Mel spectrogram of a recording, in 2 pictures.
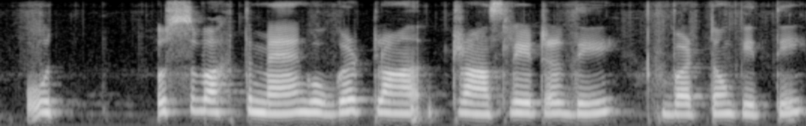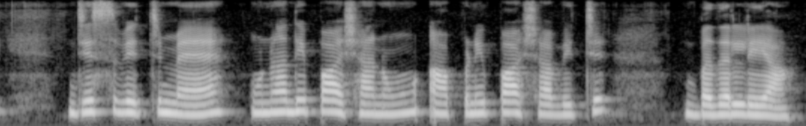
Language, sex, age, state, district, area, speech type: Punjabi, female, 30-45, Punjab, Hoshiarpur, rural, spontaneous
